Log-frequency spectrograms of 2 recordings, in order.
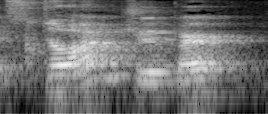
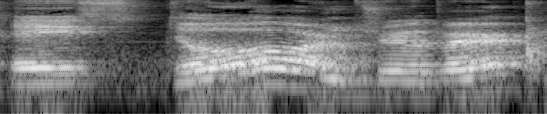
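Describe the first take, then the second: First: Said in the usual way. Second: "stormtrooper" stretched slowly; drawn-out emphasis. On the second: Real, not acted. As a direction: draw out the first syllable of "stormtrooper". Repeats it drawn out for effect.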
